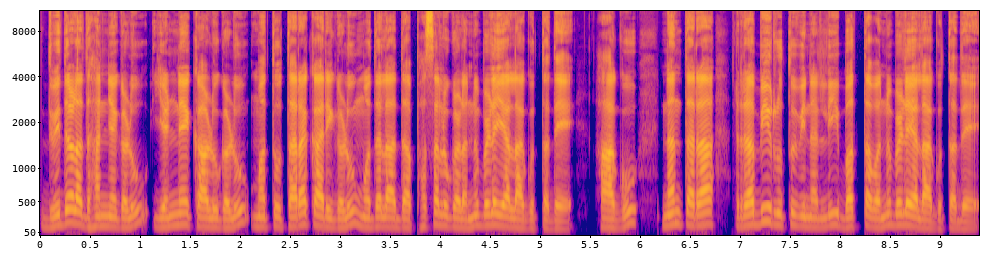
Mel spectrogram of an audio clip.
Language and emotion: Kannada, neutral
